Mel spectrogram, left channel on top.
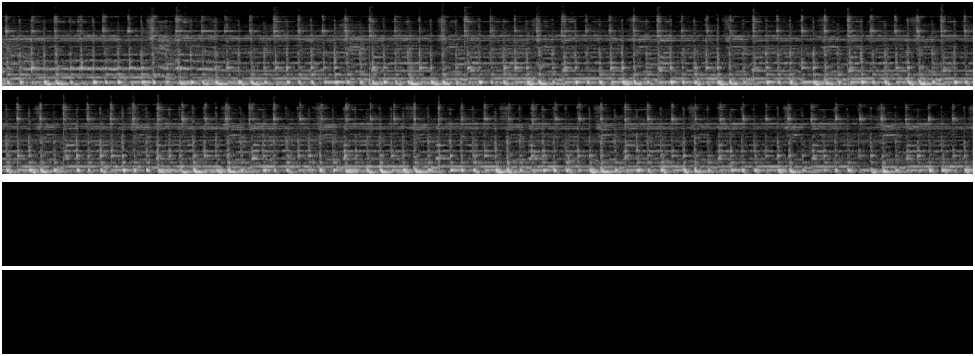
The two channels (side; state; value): right; silent; 62 dB below the other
